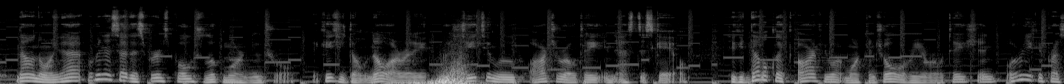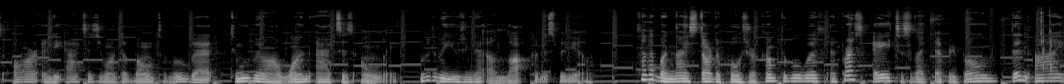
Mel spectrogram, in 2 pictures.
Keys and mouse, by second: 0.4 click, 4.5 g, 5.2 r, 6.1 s, 7.4 r, 10.5 r, 16.8 click, 17.6 click, 19.1 a, 21.0 i.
